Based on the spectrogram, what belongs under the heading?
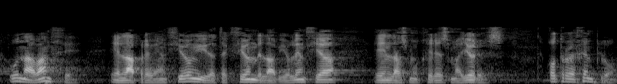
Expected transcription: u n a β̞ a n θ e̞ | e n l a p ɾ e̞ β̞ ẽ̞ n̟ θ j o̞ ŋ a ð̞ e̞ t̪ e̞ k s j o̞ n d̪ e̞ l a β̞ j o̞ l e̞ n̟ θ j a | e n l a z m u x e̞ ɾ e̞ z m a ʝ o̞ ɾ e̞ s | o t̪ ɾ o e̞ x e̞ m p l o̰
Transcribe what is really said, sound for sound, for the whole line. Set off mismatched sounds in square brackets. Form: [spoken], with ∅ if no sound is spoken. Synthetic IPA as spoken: u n a β̞ a n θ e̞ | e n l a p ɾ e̞ β̞ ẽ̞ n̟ θ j o̞ ŋ [i] ð̞ e̞ t̪ e̞ k [θ] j o̞ n d̪ e̞ l a β̞ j o̞ l e̞ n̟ θ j a | e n l a z m u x e̞ ɾ e̞ z m a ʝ o̞ ɾ e̞ s | o t̪ ɾ o e̞ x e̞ m p l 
